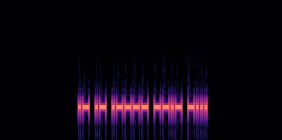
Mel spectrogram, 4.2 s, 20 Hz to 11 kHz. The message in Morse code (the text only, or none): AA1QB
